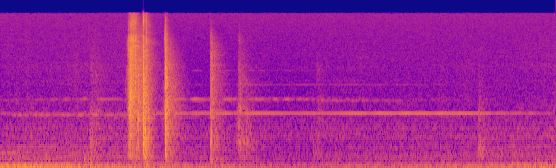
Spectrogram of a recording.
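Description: A few sharp knocks, the loudest two close together about two seconds in, then a lighter one, over a faint steady high tone and a low rumble.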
